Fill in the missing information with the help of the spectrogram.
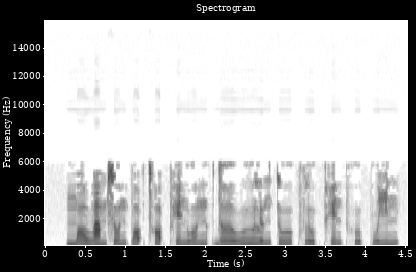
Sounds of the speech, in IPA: mɔː˥˩wa˧mso˨˩n pɔ˨˩ʔtʰɔ˥˩ʔpʰe˧nwo˦˥n | dɤː˧wuː˥˩lɯ˩˦ŋ tuː˥˩kʰlu˦˥ʔkʰe˧n pʰu˦˥ʔkwi˥˩n

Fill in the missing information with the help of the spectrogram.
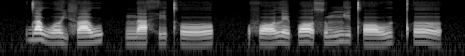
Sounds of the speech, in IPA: da˥˨wʋɤː˧˩j fa˧˥w | na˩hi˩ t̪ʰoː˩˧ | fɔː˩˧le˩ pɔː˥˨su˧˥mɲi˥˨ t̪ʰɔː˩ʋɯː˥˨k̚pʰɤː˥˨

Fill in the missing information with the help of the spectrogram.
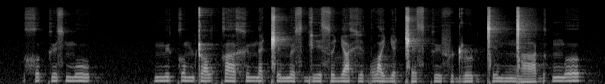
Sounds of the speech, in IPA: xʊkysmu | mykʊmʈʊlˠ kɐ xymɾɛǁimøs ɡi sʊʎaxiɡ lˠɛʎɛǁɪs kyfʏɖɭuɖ ǀimŋ͡ǀaɡ | ŋʊ

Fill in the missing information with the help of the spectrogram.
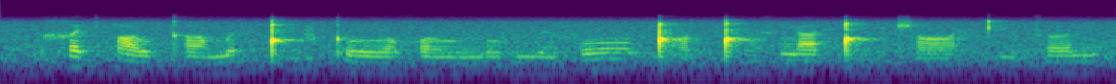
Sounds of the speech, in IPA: χe˥tqoː˩ kʰɑ˩mə˥ ǃʰi̤˥vkʼoː˩χoː˩ ŋo˩v mø˩foː˥ɡ͡ǃɑ˩ ǃʰa̤˥xŋa˥ǃʼa̤˩ t͡ʃʰɑː˩xkʰi˩ tʰʌ˥n

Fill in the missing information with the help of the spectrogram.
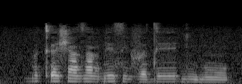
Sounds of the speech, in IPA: bɛ˦kʼɛ˦ʃã˦zã˦ ɡ͡be˦si˨vɛ˨˦ deː˦ ɡĩ˨ɡ͡bũ˨

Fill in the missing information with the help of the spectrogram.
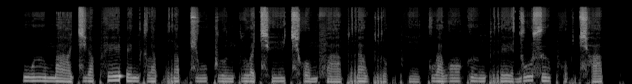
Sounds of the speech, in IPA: wɯː˧ maː˨˩t͡ɕi˨˩a̯ pʰeː˥˩ʔe˧nkla˨˩p̚ ra˦˥p̚t͡ɕuː˦˥klu˧n plu˧a̯ t͡ɕʰiː˦˥t͡ɕʰo˦˥mfaː˨˩ pra˦˥w pro˨˩k̚pʰiː˩˦ ku˧a̯wɔː˦˥kɯː˧ŋ preː˧duː˥˩sɯː˦˥pʰo˨˩k̚ t͡ɕʰa˥˩p̚

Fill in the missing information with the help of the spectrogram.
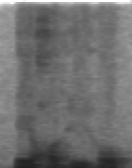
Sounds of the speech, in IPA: eʁʷɯ ɦiɦo

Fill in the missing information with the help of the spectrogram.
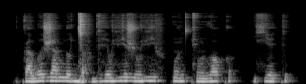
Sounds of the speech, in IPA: ka˨wɤ˦ʒa˦ no˧ɟa˨f ɡʱe˧wvʲa˦ʒu˨˦vʲe˦˨f pũ˨˦dcũ˨ðɔ˦k | çe˧k

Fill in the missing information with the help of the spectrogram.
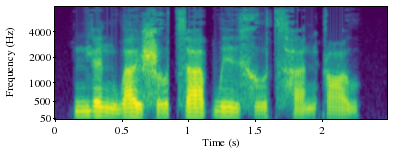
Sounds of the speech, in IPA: n̪jɛ˥˧nwa˥˩ɪ̯ʂɤ˥t͡sä˥ pwe˥˩ɪ̯xɤ˧˥ t͡sʰa˧˥n kɑ˥˩ʊ̯

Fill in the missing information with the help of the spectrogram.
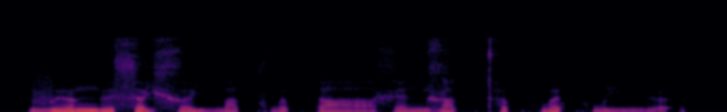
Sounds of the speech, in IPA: vɨ˧ə̯ŋɨ˨˦sə̰˧˨jxə˨˩j ma˨˩t̚kwə˨˩p̚ ɗaː˧˩xɛ˧nɣa˨˩t̚ t̪ʰə˦˥p̚hwə˦˥t̚hwi˨˩ ŋɨ̰˧˨ə̯ʔ

